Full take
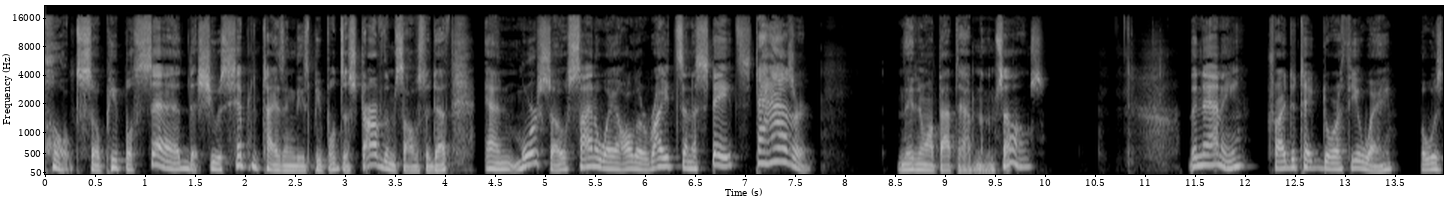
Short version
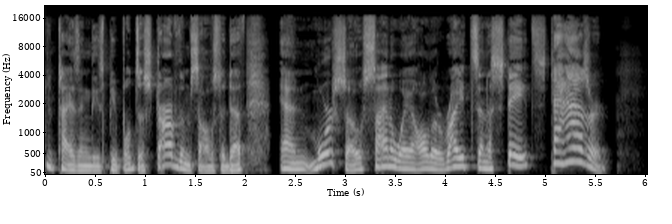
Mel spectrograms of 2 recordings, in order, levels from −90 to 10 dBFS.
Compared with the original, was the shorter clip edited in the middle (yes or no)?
no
